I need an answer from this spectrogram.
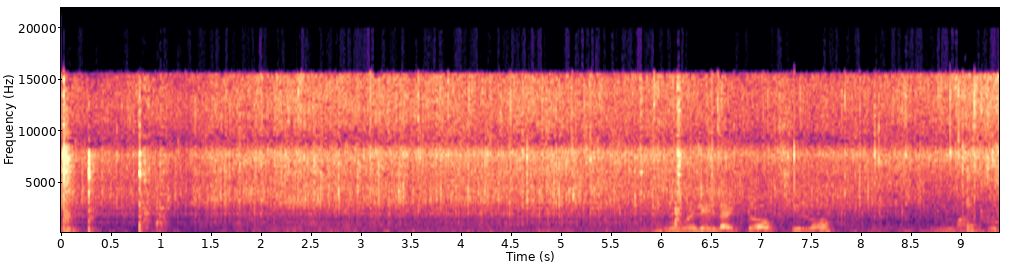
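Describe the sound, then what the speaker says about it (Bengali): Potatoes sizzle in hot oil in a pan with a loud, continuous frying hiss, while a voice speaks briefly over the sound. "আলুটা ভেজে তারপরে মাছটা বসাবো আলুটা ভাজা বসাইছি"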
